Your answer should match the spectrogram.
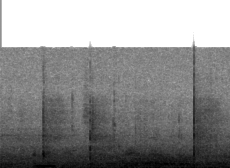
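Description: Background chatter of an outdoor crowd, with three sharp smacks of elbow and knee strikes landing on a hand-held striking pad.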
